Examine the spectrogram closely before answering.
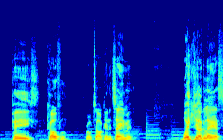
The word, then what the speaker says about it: Kofa: Once again, I am your humble host, Kofa. K-O-F-A, not coffee, not Kufu, not Kofi, or any variation thereof. Kofa rhymes with sofa. Easy to say, easy to spell.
